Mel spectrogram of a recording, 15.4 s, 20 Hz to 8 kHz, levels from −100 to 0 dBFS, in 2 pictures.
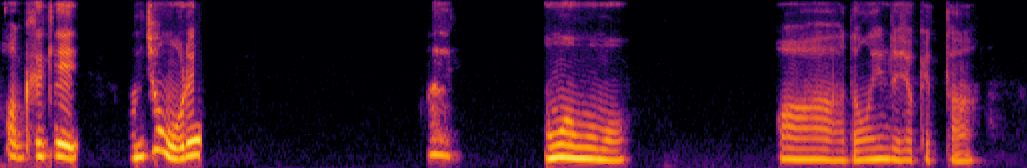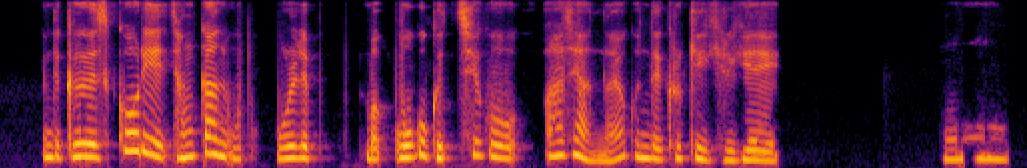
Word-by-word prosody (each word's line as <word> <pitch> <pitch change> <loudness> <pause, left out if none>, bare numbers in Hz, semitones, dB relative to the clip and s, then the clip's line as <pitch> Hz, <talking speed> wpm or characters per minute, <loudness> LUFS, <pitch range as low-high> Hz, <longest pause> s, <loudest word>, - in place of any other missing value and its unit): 어 245 -3 -2
그게 230 -1 +4 0.4
엄청 230 +12 +2
오래 215 +4 +7 1.7
아이. 260 -1 -4 0.7
어머, 210 +2 +6
어머, 200 -1 +5
어머. 175 -1 -2 1.1
와 185 -3 -4
너무 175 +2 -3
힘드셨겠다. 170 -3 -7 0.7
근데 220 0 0
그 230 +1 +4
스콜이 305 -3 +2
잠깐 235 +5 +2
워 195 -3 -7 0.2
원래 205 +1 +2
마 205 0 -19 0.3
막 185 -2 -3
오고 215 +4 +3
그치고 205 0 -2
하지 250 +2 -1
않나요? 190 -1 -3
근데 210 -5 -1
그렇게 200 0 -3
길게 170 -1 -2 1.3
어. 185 +1 -6
205 Hz, 210 characters per minute, -17 LUFS, 185-230 Hz, 1.7 s, 오래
